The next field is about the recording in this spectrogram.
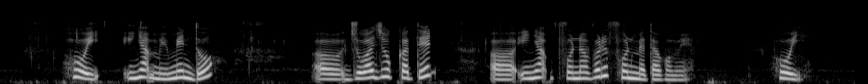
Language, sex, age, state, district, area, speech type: Santali, female, 18-30, West Bengal, Jhargram, rural, spontaneous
